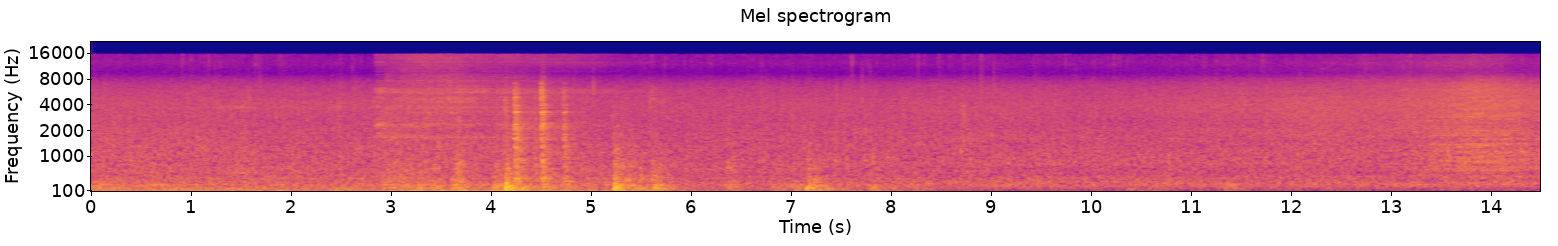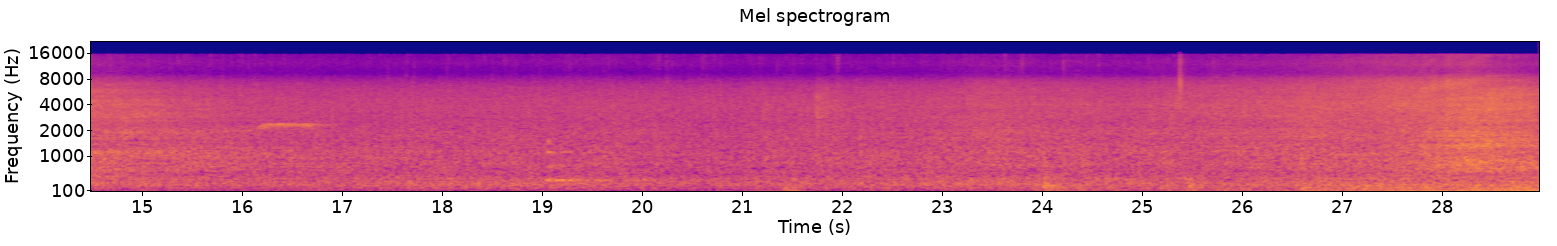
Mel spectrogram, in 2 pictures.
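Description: Heavy rain hissing steadily over an open-air narrow-gauge railway car. In the first few seconds a low rumble and a quick cluster of sharp knocks are the loudest sounds. Later the hiss swells twice, once around the middle and once near the end.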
